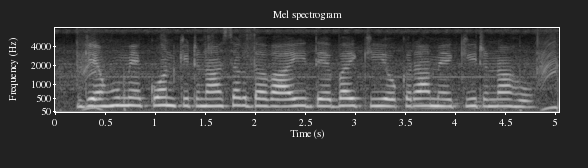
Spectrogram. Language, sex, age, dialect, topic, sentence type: Magahi, female, 25-30, Central/Standard, agriculture, question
